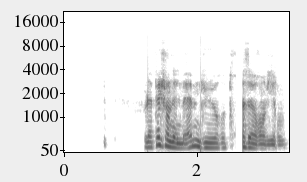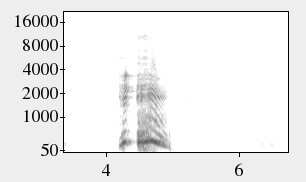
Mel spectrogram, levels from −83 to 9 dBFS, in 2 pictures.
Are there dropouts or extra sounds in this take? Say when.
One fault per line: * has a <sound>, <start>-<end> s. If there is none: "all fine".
* has a dropout, 2.6-2.7 s
* has a throat clearing, 4.2-5.0 s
